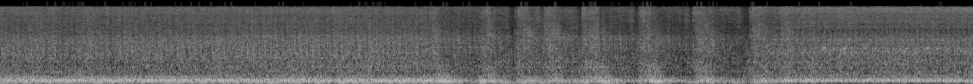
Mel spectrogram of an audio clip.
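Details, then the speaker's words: Datsun 280Z with freshly rebuilt engine, first start after fitting the coil wire, on a jump box, no muffler, lower coolant hose missing so only run briefly: a loud raw idle with a low rumble and sharp bark. No muffler. "all right finally alive a super-loud well there it is it runs better than sound like yours you know your muffler right now"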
